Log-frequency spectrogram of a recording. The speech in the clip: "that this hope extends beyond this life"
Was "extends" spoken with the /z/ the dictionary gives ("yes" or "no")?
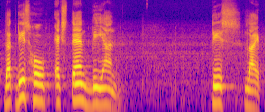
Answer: no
